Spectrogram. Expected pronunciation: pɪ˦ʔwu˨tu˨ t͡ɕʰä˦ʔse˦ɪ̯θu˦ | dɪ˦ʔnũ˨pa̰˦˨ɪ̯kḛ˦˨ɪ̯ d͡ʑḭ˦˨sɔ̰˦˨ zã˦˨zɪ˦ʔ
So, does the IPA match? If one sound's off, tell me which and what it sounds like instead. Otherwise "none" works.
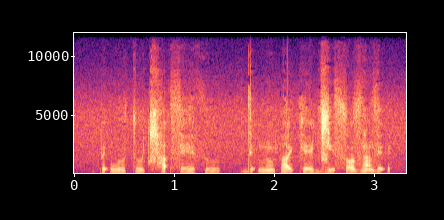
none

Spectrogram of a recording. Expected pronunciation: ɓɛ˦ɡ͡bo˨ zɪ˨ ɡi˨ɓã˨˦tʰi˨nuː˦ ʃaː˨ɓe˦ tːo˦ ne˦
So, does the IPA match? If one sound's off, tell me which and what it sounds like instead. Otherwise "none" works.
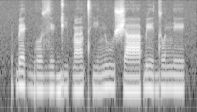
tː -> d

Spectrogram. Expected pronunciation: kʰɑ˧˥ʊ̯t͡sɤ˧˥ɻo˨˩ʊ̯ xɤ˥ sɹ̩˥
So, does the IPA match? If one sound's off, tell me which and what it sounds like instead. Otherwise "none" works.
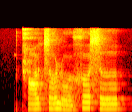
none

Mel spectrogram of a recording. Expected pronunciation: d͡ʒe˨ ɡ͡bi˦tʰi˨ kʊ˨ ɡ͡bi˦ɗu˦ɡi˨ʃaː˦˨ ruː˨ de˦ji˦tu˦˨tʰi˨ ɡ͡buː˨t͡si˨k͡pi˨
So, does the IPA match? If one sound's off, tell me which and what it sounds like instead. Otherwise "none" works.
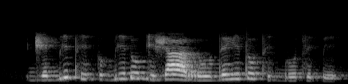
none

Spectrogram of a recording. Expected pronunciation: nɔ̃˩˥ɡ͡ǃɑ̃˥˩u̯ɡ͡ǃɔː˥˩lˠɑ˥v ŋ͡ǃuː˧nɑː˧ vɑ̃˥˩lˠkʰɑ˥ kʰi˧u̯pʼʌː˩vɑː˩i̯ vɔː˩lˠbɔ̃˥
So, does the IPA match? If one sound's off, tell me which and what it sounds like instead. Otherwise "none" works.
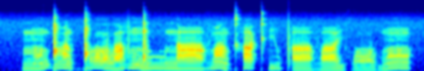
ʌː˩ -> ɑː˩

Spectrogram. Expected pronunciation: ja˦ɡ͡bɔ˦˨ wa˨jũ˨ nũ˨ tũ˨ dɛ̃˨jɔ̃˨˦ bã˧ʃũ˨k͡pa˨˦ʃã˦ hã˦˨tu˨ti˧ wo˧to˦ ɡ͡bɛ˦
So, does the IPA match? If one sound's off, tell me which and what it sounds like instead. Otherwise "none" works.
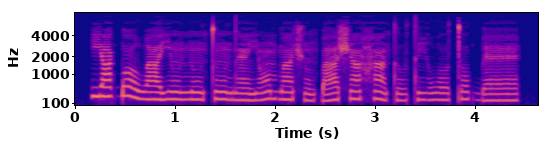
none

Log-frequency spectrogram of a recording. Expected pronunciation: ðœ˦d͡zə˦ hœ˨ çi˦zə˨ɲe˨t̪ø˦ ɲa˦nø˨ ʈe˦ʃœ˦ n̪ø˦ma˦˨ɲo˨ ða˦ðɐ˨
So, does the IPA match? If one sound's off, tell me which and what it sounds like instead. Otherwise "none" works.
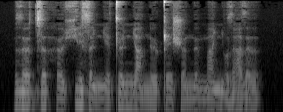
ɐ˨ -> ə˨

